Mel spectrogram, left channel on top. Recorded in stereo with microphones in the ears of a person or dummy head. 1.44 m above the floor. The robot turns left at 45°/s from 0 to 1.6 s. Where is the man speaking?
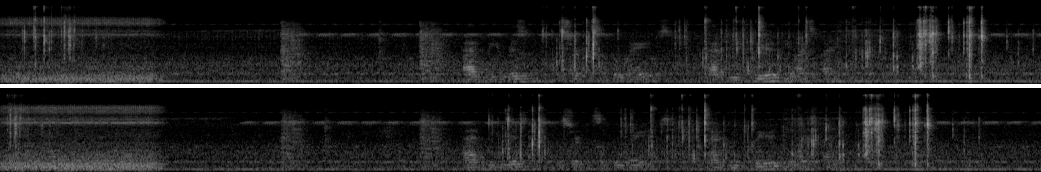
60° left (ahead or behind), 3 m.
